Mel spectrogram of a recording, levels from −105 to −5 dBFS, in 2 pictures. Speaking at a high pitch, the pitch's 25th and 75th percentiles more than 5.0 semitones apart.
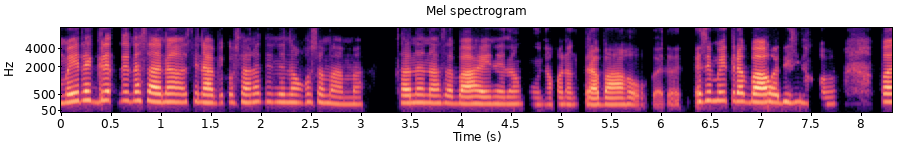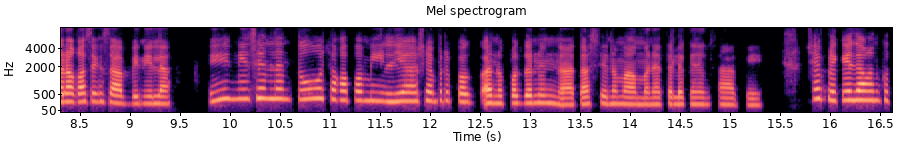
Yes: high, 245 Hz; wide, 5.5 semitones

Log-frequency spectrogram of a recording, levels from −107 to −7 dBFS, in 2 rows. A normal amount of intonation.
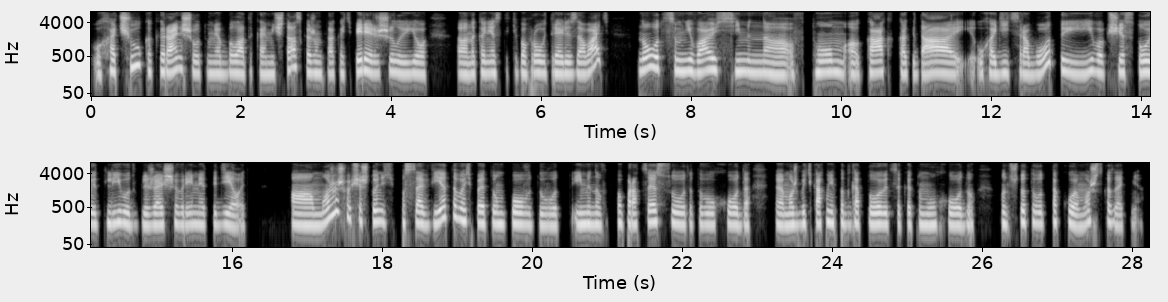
No: narrow, 2.1 semitones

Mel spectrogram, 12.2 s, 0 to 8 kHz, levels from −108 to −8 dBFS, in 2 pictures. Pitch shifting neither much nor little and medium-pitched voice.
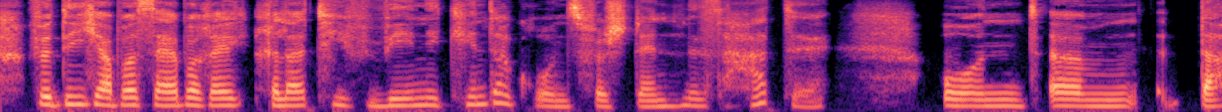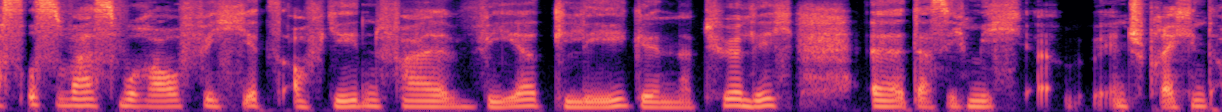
No: narrow, 2.3 semitones; medium, 175 Hz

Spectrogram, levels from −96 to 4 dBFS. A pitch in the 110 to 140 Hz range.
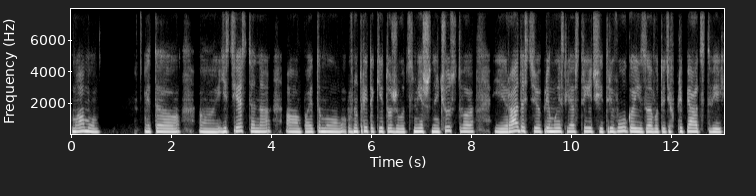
No: high, 200 Hz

